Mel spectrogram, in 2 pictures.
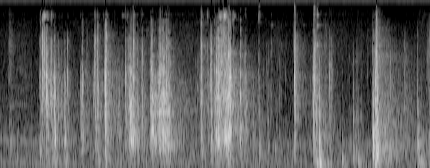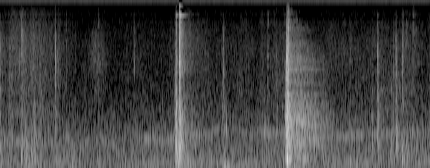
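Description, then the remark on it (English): A flurry of sharp metallic clicks and clunks, like a lock being worked and bolts drawn, followed by a few heavier thuds as a door is unlocked and pulled open, with no voices. “And then unlock the door.”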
